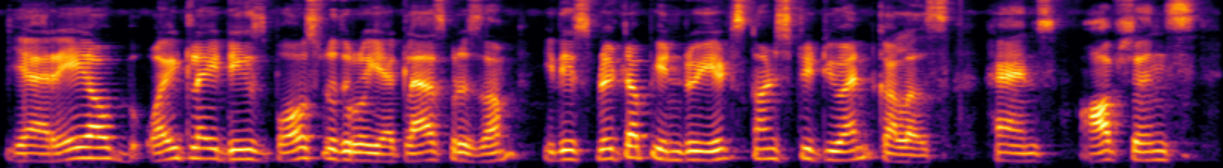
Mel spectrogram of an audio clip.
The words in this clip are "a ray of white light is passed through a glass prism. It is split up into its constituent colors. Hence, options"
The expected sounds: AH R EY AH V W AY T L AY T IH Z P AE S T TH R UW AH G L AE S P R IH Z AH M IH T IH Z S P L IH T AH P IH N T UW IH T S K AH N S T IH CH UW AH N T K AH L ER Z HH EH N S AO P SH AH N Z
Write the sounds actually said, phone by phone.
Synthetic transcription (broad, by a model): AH R EY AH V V AY T L AY T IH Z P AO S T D R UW AH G L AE S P R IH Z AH M IH T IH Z S P L IH T AH P IH N T UW IH T S K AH N S T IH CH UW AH N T K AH L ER S HH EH N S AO P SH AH N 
